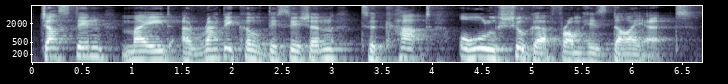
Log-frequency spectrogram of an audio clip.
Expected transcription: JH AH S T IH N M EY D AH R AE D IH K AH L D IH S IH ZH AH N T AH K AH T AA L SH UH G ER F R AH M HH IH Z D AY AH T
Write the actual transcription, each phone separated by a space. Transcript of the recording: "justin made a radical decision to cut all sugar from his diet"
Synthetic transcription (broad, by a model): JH AH S T IH N M EY D AH R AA D IH K AH L D IH S IH ZH AH N T AH K AH T AA L SH UH G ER F R AH M IH Z D AY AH T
